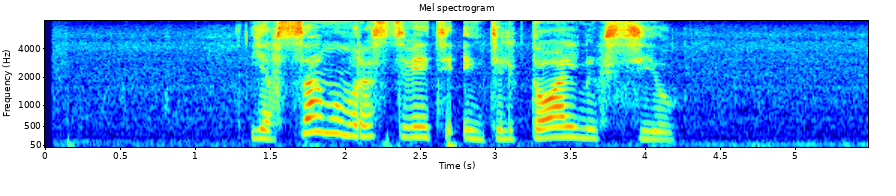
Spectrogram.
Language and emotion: Russian, positive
